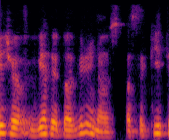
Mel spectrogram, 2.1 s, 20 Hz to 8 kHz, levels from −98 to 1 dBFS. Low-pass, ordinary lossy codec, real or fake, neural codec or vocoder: 7.2 kHz; MP3, 48 kbps; fake; codec, 16 kHz, 8 kbps, FreqCodec, smaller model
